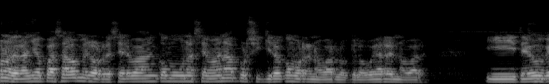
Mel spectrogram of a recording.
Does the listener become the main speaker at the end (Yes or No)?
No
